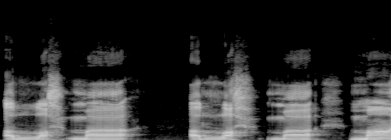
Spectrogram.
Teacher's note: جب ہم نے میم کے اوپر کھڑا زبر کو ادا کرنا ہے تو آواز ناک میں نہیں جانی چاہیے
